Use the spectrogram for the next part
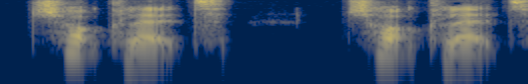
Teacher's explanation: And it's not late, so don't try and read it phonetically. The L-A-T-E suffix there is not late. It's said as lut.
